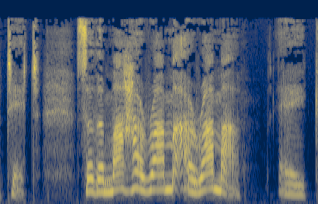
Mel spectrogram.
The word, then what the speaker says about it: Tet: We are going to be looking into the letter Tet, or Ashkenazi pronunciation, the letter Tes.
